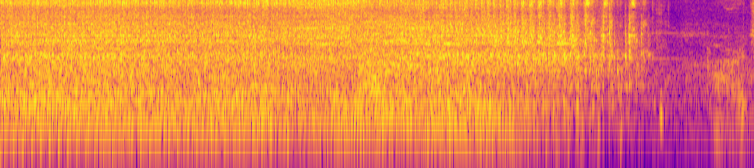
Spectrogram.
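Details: Neglected snow blower small engine, left outside since last winter, fuel with stabilizer: runs loud and steady with an even fast beat for about six seconds then shuts off; normal running.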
